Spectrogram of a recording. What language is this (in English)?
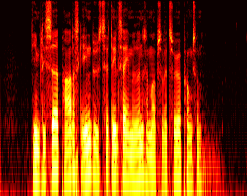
Danish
